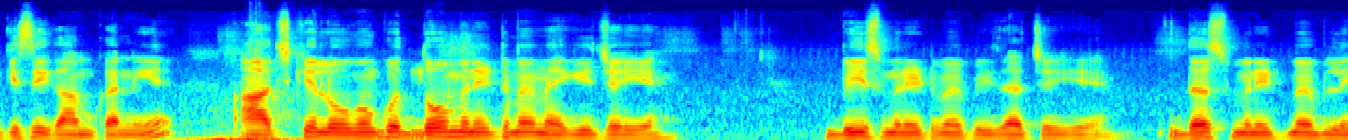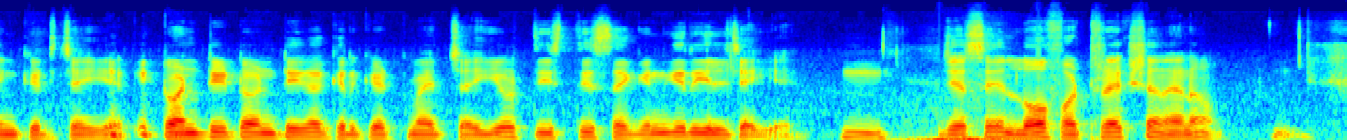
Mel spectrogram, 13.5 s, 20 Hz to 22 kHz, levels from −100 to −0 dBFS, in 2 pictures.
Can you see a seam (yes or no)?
yes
